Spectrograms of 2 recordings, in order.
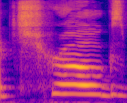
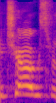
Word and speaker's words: Troegs: And not much pairs as well with this episode as the unseasonable Master of Pumpkins by Trogues Brewing. – Oh my God, you said it right.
